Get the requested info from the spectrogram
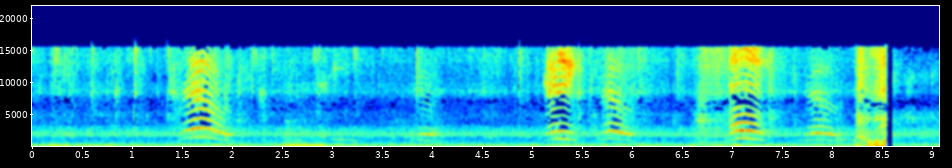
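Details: Persian cat giving birth indoors, letting out several short, rising-then-falling meows spaced a second or two apart, fairly quiet against a low background hum, with a sharp clatter near the end.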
